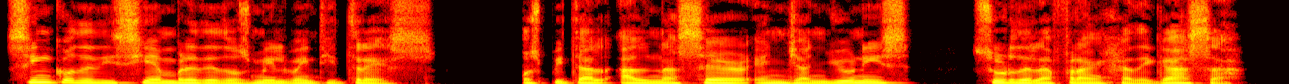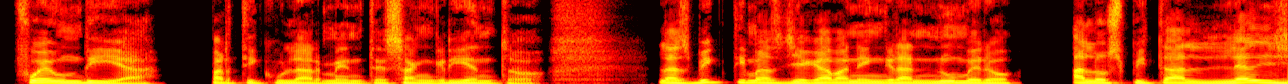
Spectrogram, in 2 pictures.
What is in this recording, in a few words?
voice over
